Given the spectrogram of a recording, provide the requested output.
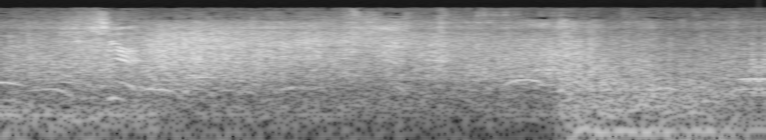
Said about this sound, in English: A huge explosion now raining debris on all of us. We better get out of the way.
